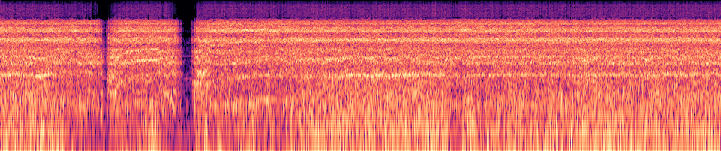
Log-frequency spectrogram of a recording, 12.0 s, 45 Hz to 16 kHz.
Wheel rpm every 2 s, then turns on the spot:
180, 110, 210, 220, 230, 230.
none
